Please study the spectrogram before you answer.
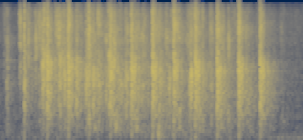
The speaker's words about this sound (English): Thank you all for attending, and thank you again for our speakers. Let's give our speakers one more round of applause.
